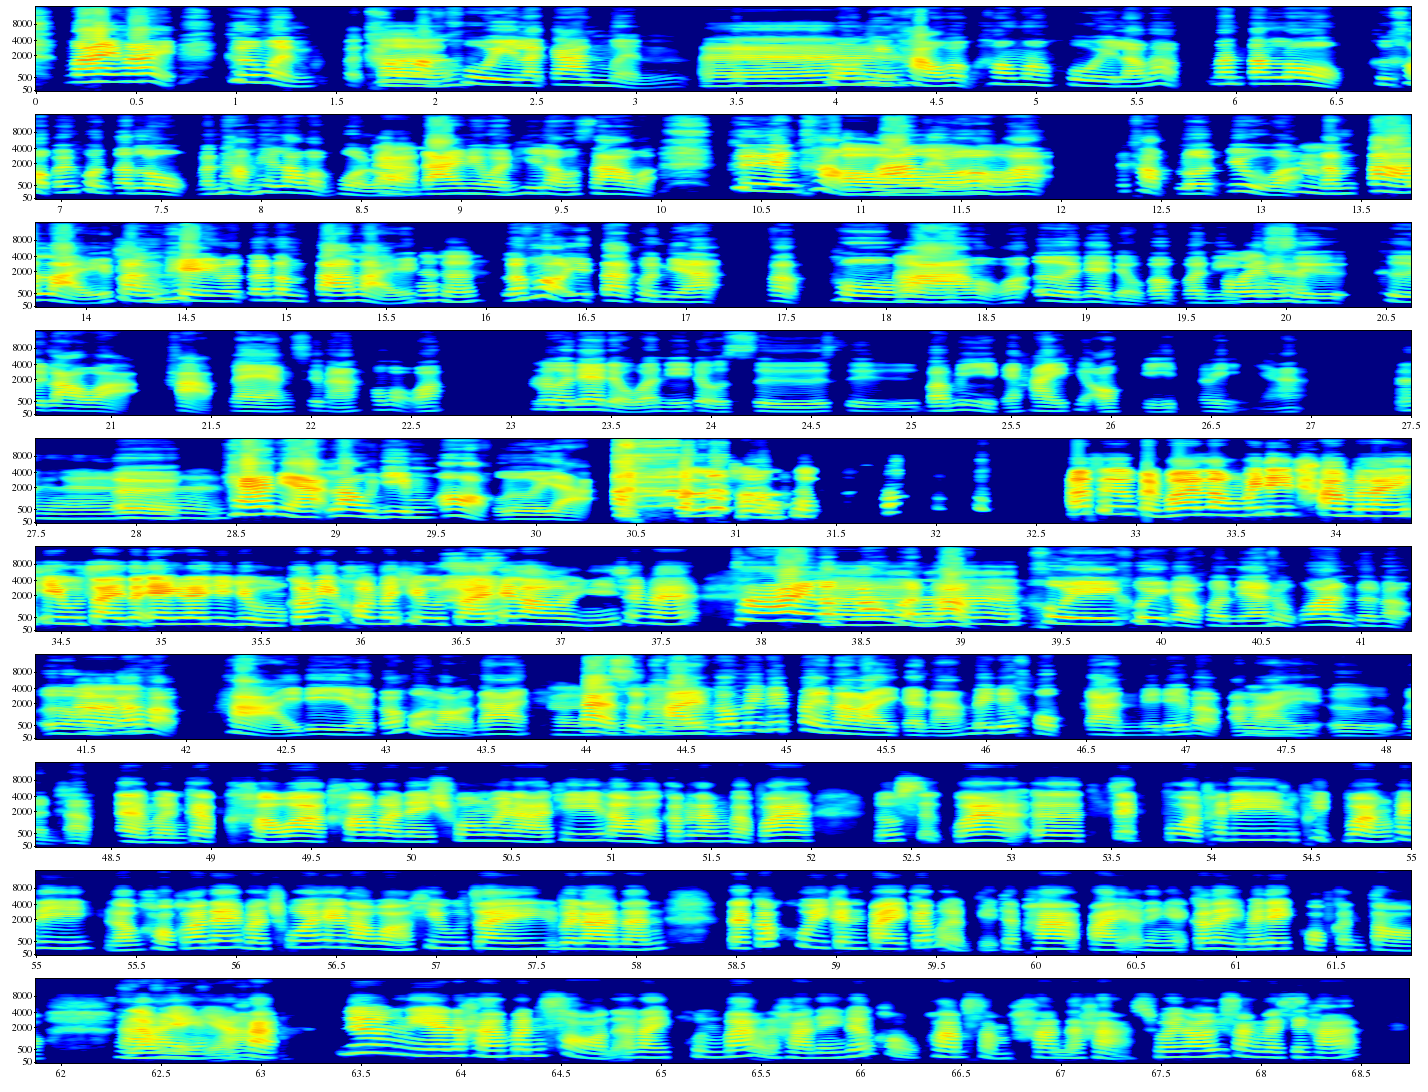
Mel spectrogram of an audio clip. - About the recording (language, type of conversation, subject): Thai, podcast, ความสัมพันธ์สอนอะไรที่คุณยังจำได้จนถึงทุกวันนี้?
- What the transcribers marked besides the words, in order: laughing while speaking: "อ้าวเหรอ"; laugh; in English: "heal"; in English: "heal"; in English: "heal"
